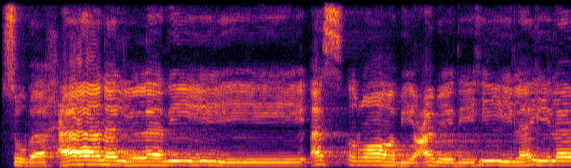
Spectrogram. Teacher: حمزہ اور یا دونوں میں کھڑا زبر ہے اور نام الف مدہ ہے تو ان سب کو ایک الف کے برابر کھینچ کر پڑھیں گے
